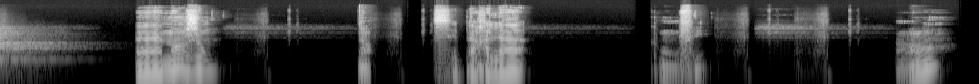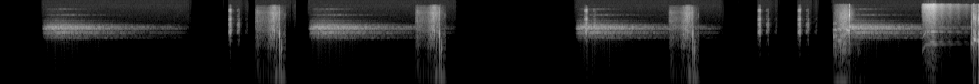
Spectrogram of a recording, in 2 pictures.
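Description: Short menu clicks and chimes sound as items are browsed.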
